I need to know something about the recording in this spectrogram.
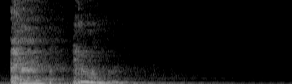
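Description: A man clearing his throat in two quick parts, the second falling in pitch, then fading out over a steady low hum.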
